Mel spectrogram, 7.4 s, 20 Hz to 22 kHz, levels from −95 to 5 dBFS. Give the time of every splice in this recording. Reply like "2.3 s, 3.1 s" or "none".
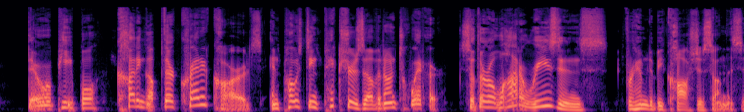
4.5 s, 6.2 s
